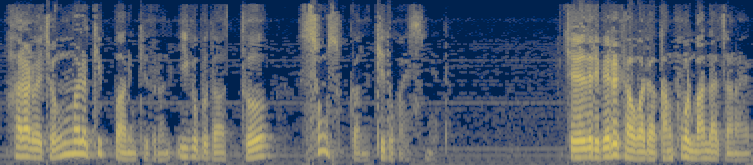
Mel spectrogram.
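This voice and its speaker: Husky animated Korean pastor preaching. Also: male voice, a little high, lo-fi sound. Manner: animated preaching, acting out prayers and quotes. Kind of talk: sermon.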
